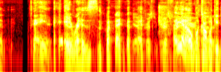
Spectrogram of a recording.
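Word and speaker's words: Ayres: Ayers.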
